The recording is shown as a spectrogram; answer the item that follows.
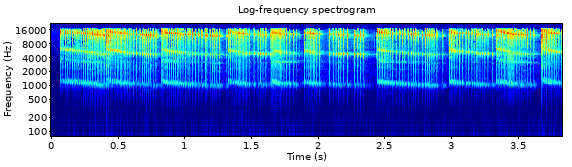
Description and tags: lasers (foley) 1-2
Laser shooting (Foley)
laser, shooting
